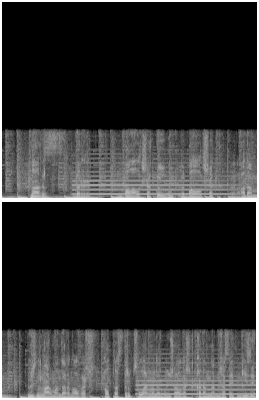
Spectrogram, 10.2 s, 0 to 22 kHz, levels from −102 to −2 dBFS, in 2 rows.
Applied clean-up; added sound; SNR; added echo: none; Wind instrument, woodwind instrument; 10 dB; none.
